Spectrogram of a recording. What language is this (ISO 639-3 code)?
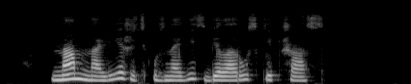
bel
